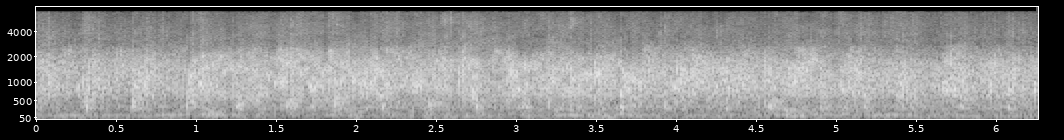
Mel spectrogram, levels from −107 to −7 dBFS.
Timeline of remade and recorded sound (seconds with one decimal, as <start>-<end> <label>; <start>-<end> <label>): 0.0-0.9 recorded; 0.9-3.8 remade; 3.8-4.6 recorded; 4.6-5.1 remade; 5.1-6.3 recorded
